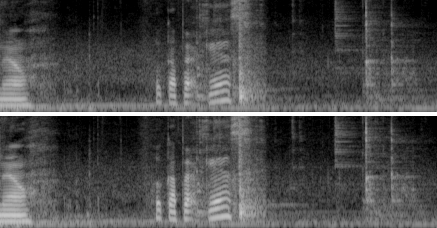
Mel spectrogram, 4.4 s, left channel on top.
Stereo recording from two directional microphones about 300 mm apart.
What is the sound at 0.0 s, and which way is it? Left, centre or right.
Speech, right.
